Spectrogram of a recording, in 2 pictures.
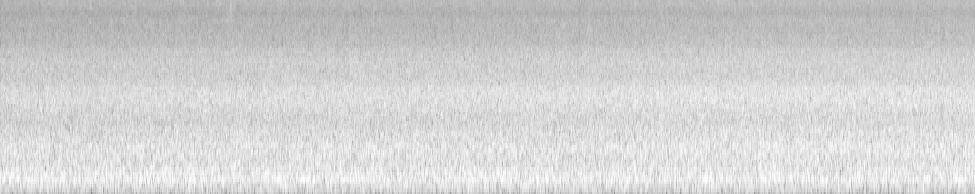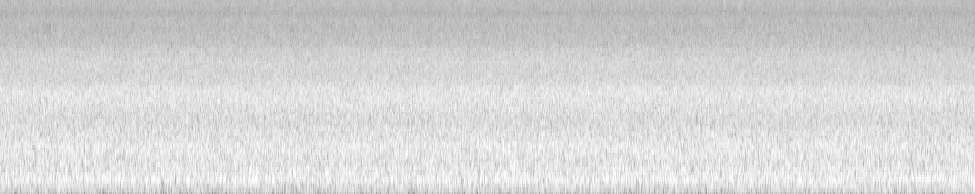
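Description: Steady rainfall: an even, unbroken hiss of rain that neither builds nor eases.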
